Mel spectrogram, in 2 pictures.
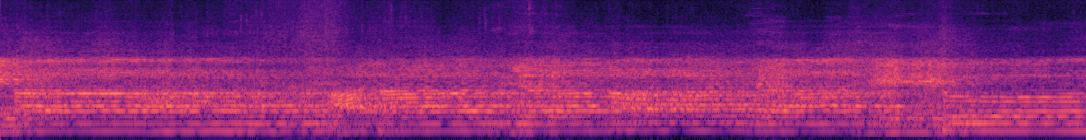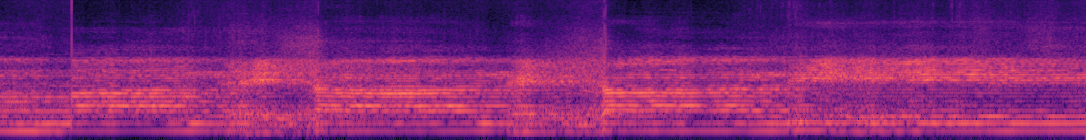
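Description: Voices chanting Sanskrit mantras in Hindu worship, held on a near-steady pitch. Short breaks for breath come every second or so.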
